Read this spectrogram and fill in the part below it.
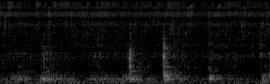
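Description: Carrot pieces fry quietly in a pan for a homemade vegetable haleem, a soft steady sizzle broken by a few sharp scrapes as a spoon stirs them, with no talking.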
